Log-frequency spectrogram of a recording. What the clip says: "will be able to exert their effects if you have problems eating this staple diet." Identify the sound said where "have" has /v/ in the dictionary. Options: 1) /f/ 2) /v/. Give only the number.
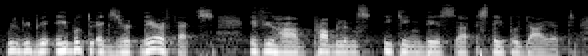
2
